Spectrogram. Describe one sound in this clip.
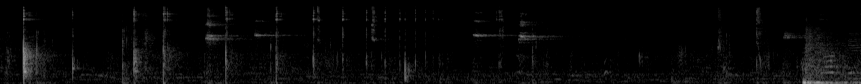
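A ping-pong ball clicks back and forth off paddles and a table in a quick rally.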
